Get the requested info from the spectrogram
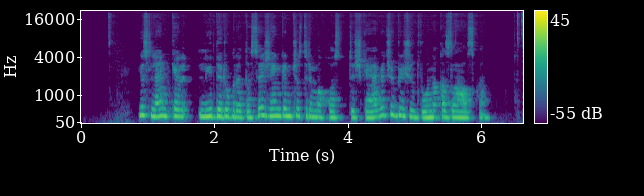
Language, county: Lithuanian, Utena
